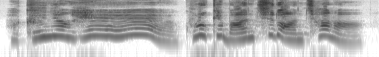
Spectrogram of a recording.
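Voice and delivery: irritated, argumentative husband voice; nagging husband. A narrator's reading. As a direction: push back impatiently. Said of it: "남편도 저에게 따지더군요". (따지는 남편 목소리)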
